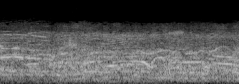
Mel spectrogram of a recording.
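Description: Dense crowd of many people talking at once, their voices overlapping in a steady, unbroken babble.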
